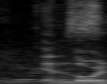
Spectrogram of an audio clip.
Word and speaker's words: Elorde: I think it's spelled E-L-O-R-D-E. So I'm assuming it's pronounced eLord. Or Elorde. Elorde. Yeah. Oh, And okay. if that's a Philippine team, that's Elorde.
